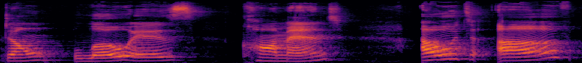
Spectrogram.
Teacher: notice on his I dropped that H and I combine those two together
